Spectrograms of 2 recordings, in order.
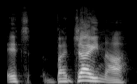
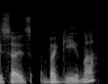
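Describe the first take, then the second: First: Vagina said slowly and louder as va-ZHAI-na; mock Norwegian word. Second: Vagina said va-GEE-na with a hard G. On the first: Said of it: "we have a word for it". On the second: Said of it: "accent the G". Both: Shown as a demonstration.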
